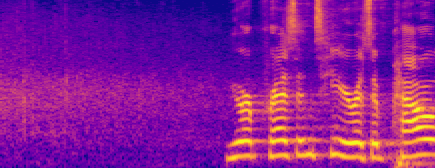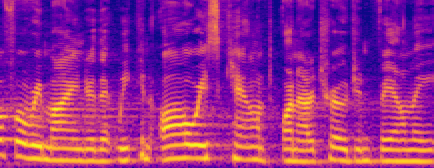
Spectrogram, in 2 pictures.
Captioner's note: cheers and applause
